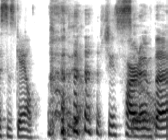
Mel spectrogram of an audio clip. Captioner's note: laughs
